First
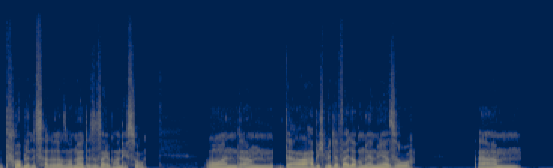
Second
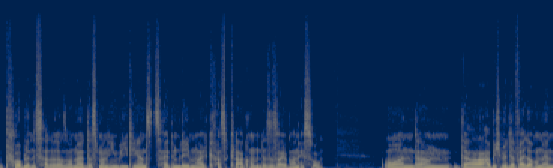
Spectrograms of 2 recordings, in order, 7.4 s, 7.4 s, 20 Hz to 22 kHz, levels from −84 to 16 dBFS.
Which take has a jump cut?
first; 1 cut; at 1.1 s

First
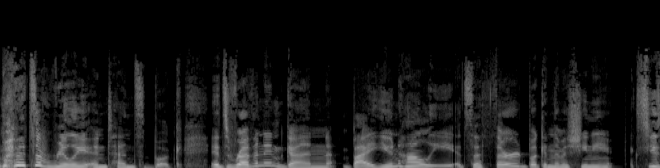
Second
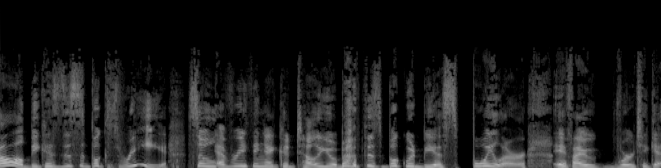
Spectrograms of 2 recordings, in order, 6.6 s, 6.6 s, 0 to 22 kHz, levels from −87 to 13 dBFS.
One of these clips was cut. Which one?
second; 2 cuts; at 2.1 s, 5.5 s

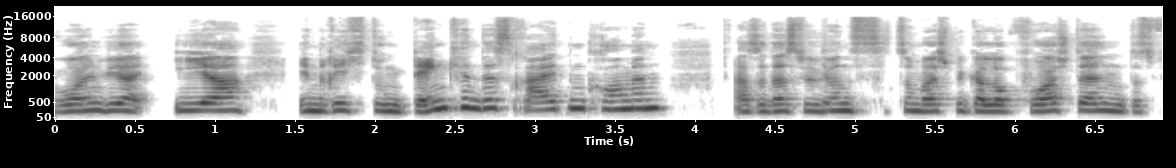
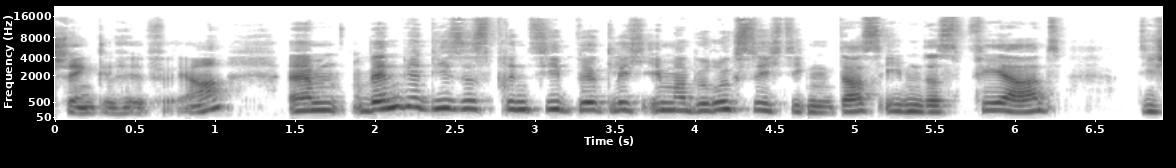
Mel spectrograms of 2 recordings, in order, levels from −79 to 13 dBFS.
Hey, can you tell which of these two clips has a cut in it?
first; 1 cut; at 4.8 s

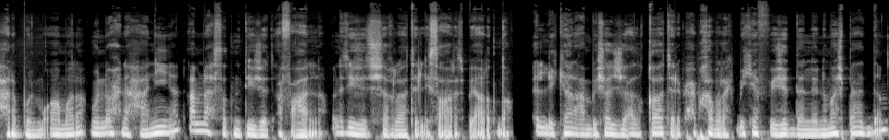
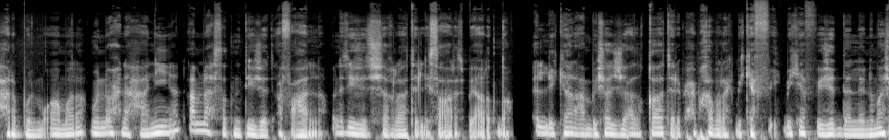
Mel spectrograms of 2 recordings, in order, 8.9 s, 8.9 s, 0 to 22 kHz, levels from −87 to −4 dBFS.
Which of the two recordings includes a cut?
first; 1 cut; at 7.3 s

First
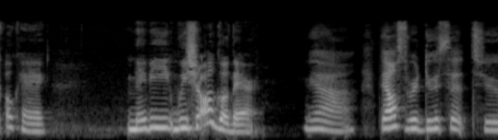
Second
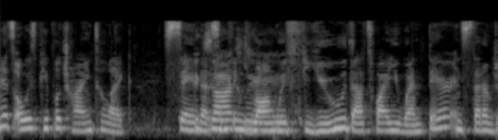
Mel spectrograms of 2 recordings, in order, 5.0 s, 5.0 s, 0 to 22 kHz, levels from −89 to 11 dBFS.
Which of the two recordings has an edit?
first; 1 cut; at 4.0 s

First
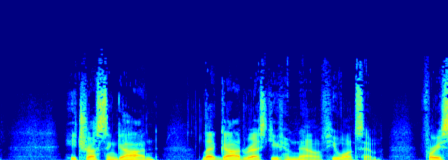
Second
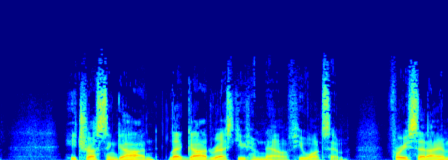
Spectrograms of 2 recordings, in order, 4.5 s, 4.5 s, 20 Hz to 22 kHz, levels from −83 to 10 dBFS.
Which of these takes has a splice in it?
second; 1 cut; at 1.6 s

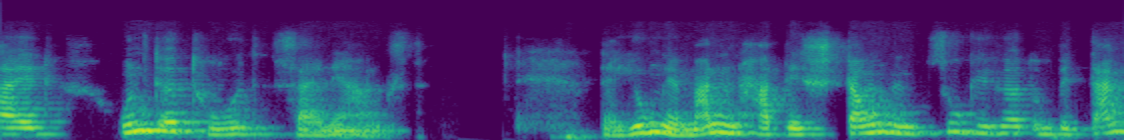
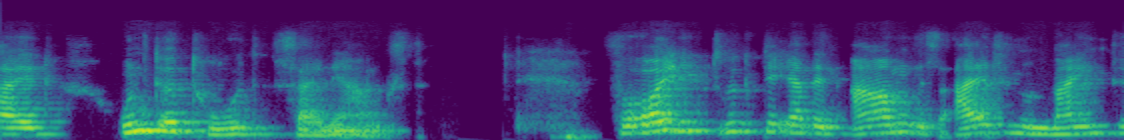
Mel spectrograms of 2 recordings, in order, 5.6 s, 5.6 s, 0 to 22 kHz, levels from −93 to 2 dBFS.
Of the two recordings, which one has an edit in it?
second; 1 cut; at 3.0 s

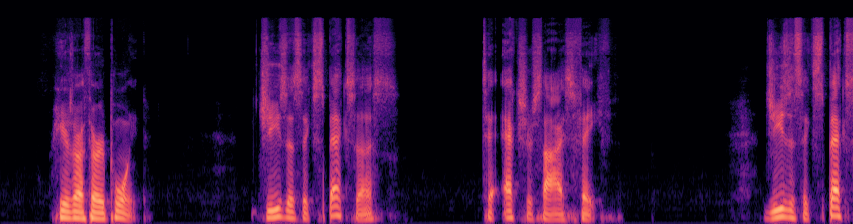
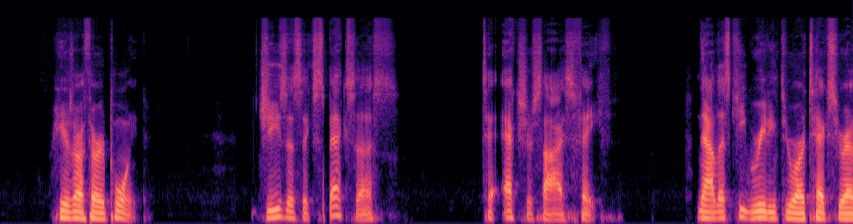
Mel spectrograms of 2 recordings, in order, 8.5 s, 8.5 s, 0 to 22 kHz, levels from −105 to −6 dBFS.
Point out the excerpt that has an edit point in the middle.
second; 1 cut; at 6.8 s

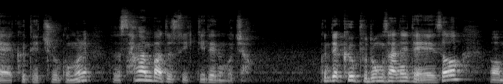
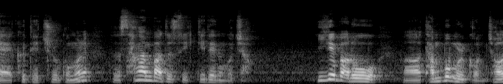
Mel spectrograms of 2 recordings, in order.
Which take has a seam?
first; 1 cut; at 3.1 s

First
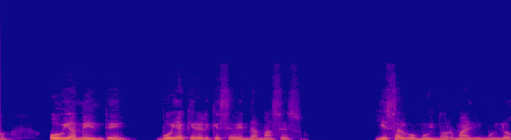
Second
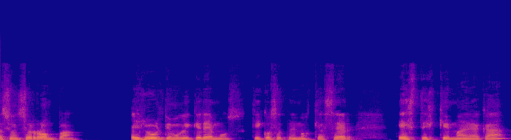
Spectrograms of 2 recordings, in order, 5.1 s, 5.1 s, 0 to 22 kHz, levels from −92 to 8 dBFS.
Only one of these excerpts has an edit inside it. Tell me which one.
second; 1 cut; at 2.5 s

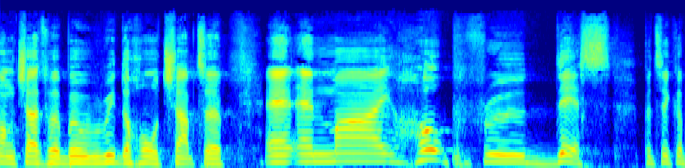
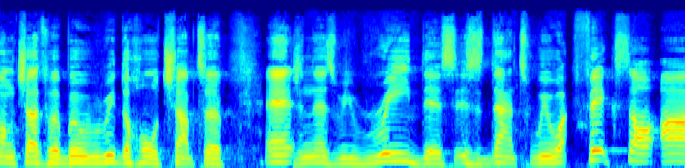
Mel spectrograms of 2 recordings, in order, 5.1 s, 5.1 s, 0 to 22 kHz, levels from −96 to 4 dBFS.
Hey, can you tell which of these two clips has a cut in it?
second; 2 cuts; at 2.2 s, 4.2 s

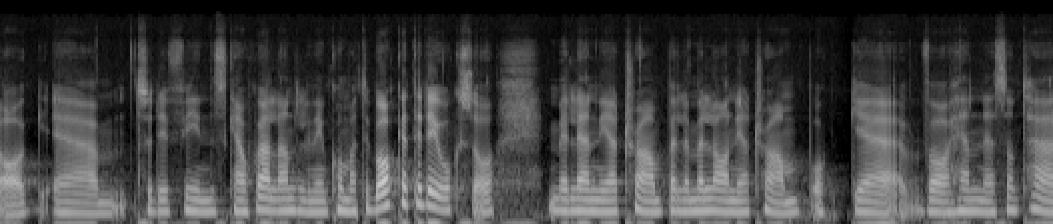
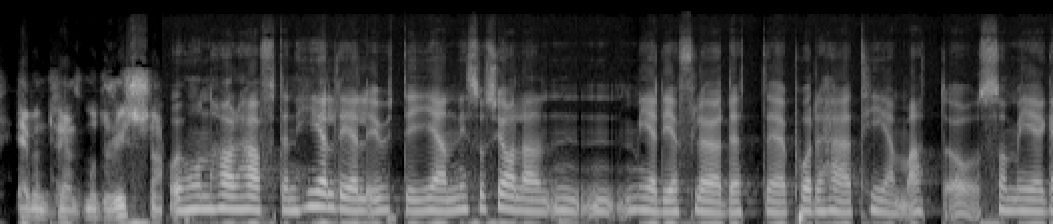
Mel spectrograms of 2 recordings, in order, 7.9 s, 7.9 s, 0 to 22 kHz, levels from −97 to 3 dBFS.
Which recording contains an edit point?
second; 1 cut; at 1.2 s

